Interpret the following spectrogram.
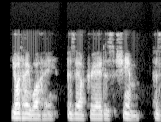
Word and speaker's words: Yahweh: I use W rather than V for the sixth Hebrew letter. Yahe is our creator's shem, his name.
